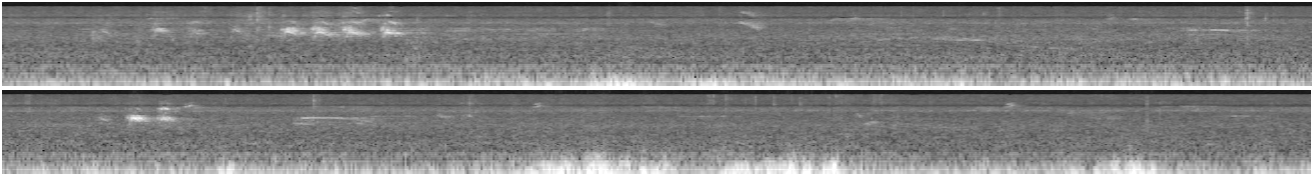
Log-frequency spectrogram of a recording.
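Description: A few short, high chirps from small songbirds at a feeder: a quick cluster about a second in and a couple more partway through. Under them runs a steady low rumble that swells twice, loudest near the end.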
